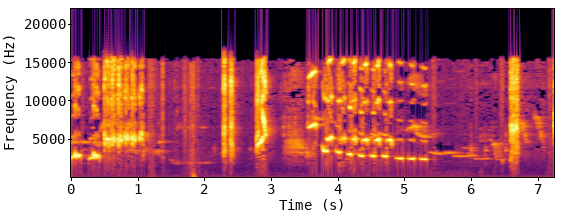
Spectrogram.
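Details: Brown-chested jungle flycatcher singing vigorously to provoke rivals; rapid warbled phrases, scattered sharp notes, then a descending string of about a dozen quick whistled notes, ending with isolated high calls.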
